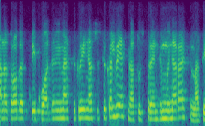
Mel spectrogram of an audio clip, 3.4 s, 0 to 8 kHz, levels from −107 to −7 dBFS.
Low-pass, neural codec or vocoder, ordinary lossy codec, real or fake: 7.2 kHz; none; Opus, 16 kbps; real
